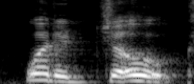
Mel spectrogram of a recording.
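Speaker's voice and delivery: mocking jeer. Robins mock Toad's kite.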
